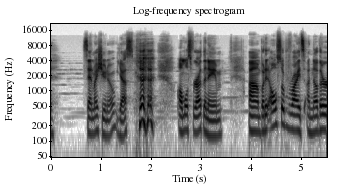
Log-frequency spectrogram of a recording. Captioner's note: laughs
